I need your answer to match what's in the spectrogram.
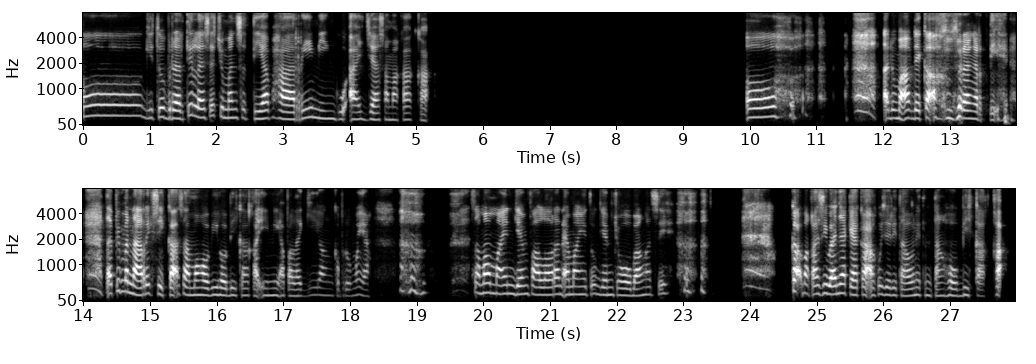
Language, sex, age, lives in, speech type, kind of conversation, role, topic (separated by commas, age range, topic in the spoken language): Indonesian, female, 25-29, Indonesia, conversation, podcast, host, Apa hobi favoritmu, dan kenapa kamu menyukainya?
